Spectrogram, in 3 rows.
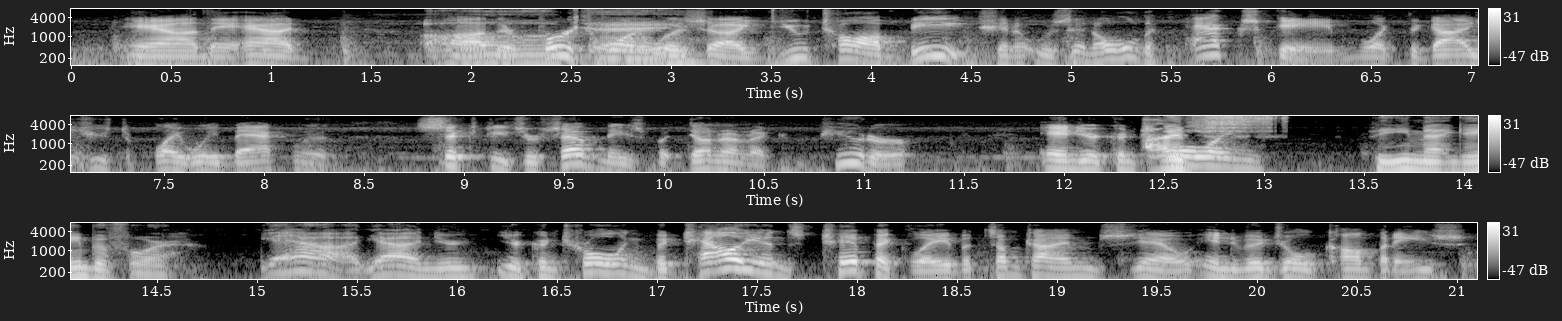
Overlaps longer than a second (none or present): present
